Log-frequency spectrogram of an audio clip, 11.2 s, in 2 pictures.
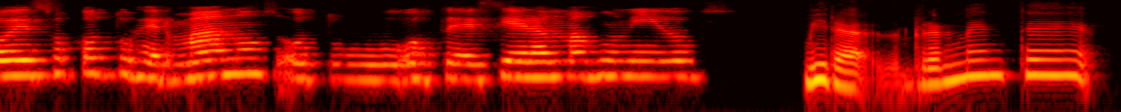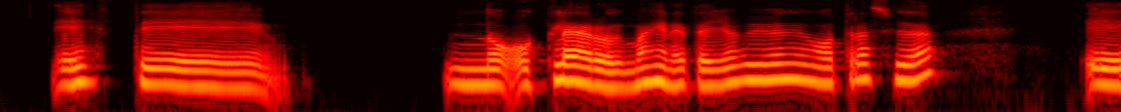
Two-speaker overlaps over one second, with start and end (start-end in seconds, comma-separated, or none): none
